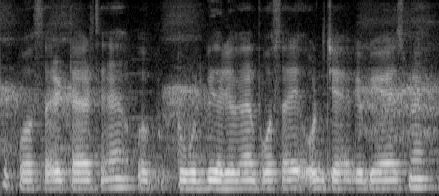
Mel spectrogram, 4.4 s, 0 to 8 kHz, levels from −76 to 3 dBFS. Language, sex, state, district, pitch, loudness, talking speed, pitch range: Hindi, male, Uttar Pradesh, Shamli, 125 Hz, -16 LUFS, 135 wpm, 125-130 Hz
